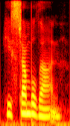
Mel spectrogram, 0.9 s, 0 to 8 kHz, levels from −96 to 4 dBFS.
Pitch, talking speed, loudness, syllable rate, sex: 170 Hz, 190 wpm, -18 LUFS, 5.1 syllables/s, female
